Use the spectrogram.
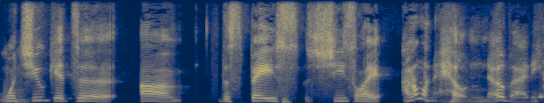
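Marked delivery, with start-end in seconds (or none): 4.0-5.4 rushed voice, rattled off fast. Telling how she answers when you say she will help so many people, impersonating her. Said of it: "that was a great impersonation too".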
